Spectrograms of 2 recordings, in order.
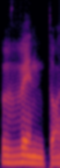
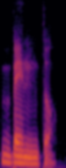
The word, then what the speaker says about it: vento: En esperanto tenemos la palabra, por ejemplo, vento, que significa viento, y se pronuncia vento, no vento, que sería ya otra cosa.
